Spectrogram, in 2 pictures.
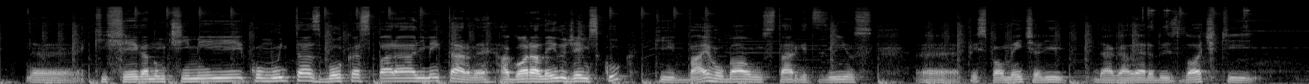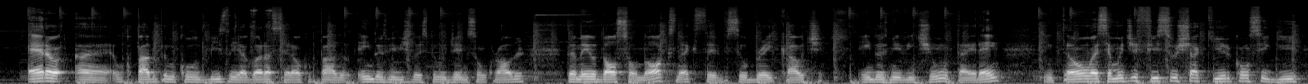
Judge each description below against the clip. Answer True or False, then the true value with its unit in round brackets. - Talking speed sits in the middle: True (150 wpm)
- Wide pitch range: False (4.1 semitones)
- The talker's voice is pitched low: True (115 Hz)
